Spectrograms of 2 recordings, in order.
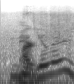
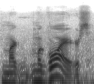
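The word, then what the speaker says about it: Meguiar's: I'm not familiar with, is that Megulars? No, it's Maguire's. Maguire's? Remember that annoying, the annoying guy. Yeah, they sponsored. Yeah, it's spelt weird for Maguire.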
